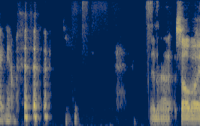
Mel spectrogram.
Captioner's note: laughing happily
